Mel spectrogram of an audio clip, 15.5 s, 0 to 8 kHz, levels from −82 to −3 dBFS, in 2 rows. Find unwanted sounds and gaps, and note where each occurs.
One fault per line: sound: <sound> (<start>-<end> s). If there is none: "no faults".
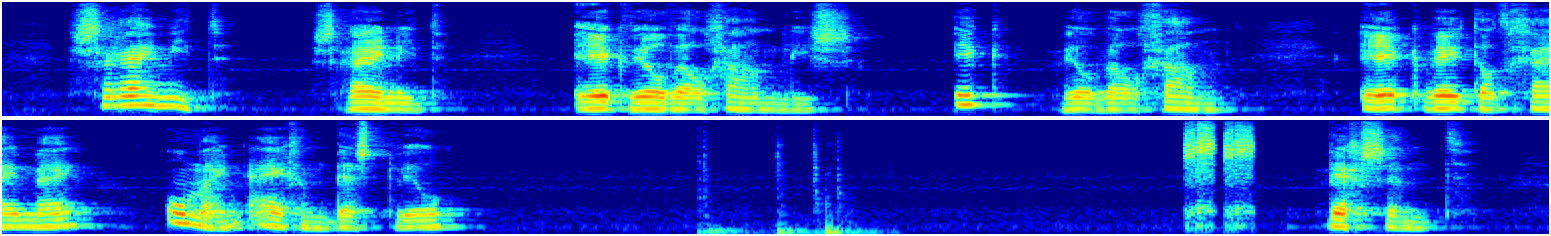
sound: squeak (11.2-12.2 s)
sound: laugh (13.6-14.0 s)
